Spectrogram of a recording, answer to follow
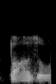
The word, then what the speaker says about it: Basel: has implemented or is proposing to implement Basel in a way very different from the other major jurisdictions.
